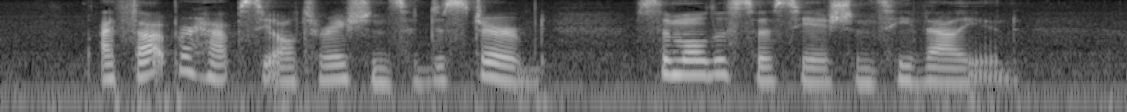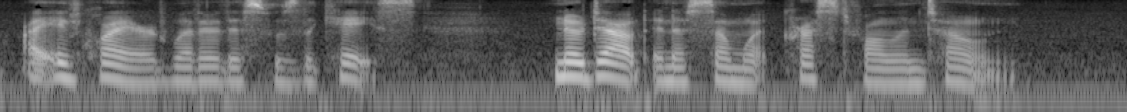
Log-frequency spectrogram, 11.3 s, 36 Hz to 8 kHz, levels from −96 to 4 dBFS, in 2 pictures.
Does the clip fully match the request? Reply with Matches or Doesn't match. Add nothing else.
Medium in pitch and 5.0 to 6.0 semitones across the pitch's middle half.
Doesn't match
